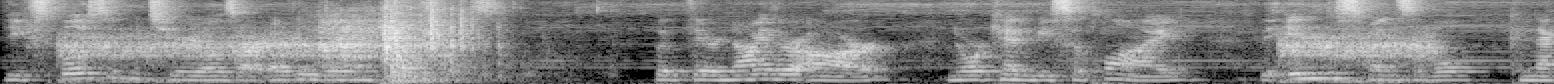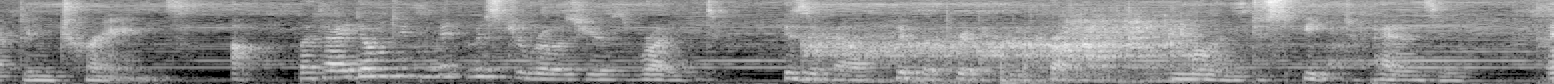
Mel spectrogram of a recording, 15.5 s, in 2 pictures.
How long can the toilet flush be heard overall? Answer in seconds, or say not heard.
5 s.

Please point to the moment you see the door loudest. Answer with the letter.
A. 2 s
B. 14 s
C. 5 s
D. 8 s
A.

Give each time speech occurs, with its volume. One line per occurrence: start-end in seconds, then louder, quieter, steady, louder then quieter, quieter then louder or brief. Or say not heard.
0.0-15.4 steady.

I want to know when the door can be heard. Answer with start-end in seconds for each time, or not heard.
1.9-2.6, 12.6-13.2.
